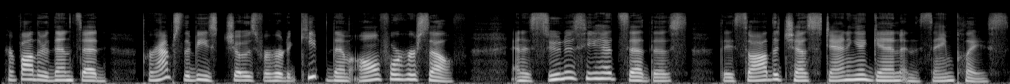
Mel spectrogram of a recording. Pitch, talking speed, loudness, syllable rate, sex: 195 Hz, 200 wpm, -17 LUFS, 4.6 syllables/s, female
